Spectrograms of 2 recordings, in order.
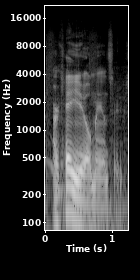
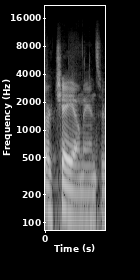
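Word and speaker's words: Archaeomancer: with my answers man archaeom answers whatever I'm gonna get two planes are you pretty sure it's pronounced our Cheo man sir archeo really yeah play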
